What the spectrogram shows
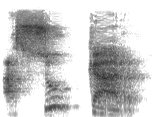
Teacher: Azúcar termina en R y la mayor elevación de voz está en la penúltima sílaba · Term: llanas o graves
